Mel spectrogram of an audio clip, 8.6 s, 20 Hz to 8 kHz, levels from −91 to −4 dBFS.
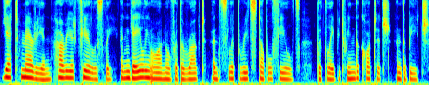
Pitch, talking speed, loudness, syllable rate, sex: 175 Hz, 155 wpm, -20 LUFS, 4.5 syllables/s, female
